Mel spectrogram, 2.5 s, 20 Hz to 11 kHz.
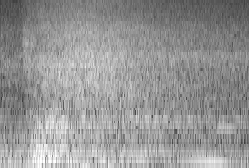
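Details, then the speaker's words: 2005 Mustang GT convertible V8 after fuel pump replacement and fresh fuel, fixing a suspected fuel issue where it fired but would not run: catches, revs smoothly, settles to even strong idle, no misfire; normal running. "Oh, Tim. Hey, she's running, buddy."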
